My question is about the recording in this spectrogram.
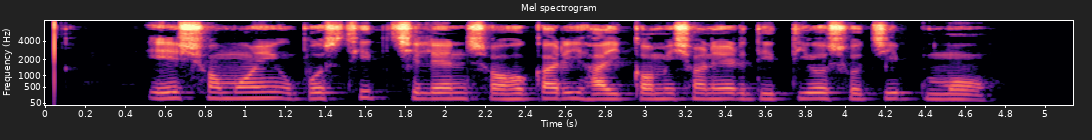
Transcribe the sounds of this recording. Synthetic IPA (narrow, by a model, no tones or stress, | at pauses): eʃɔmɔeupost̪ʰit̪ot͡ɕʰilenʃɔɦokaɾiɦajkɔmiʃoneɾd̪it̪ioʃot͡ɕib̚mo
